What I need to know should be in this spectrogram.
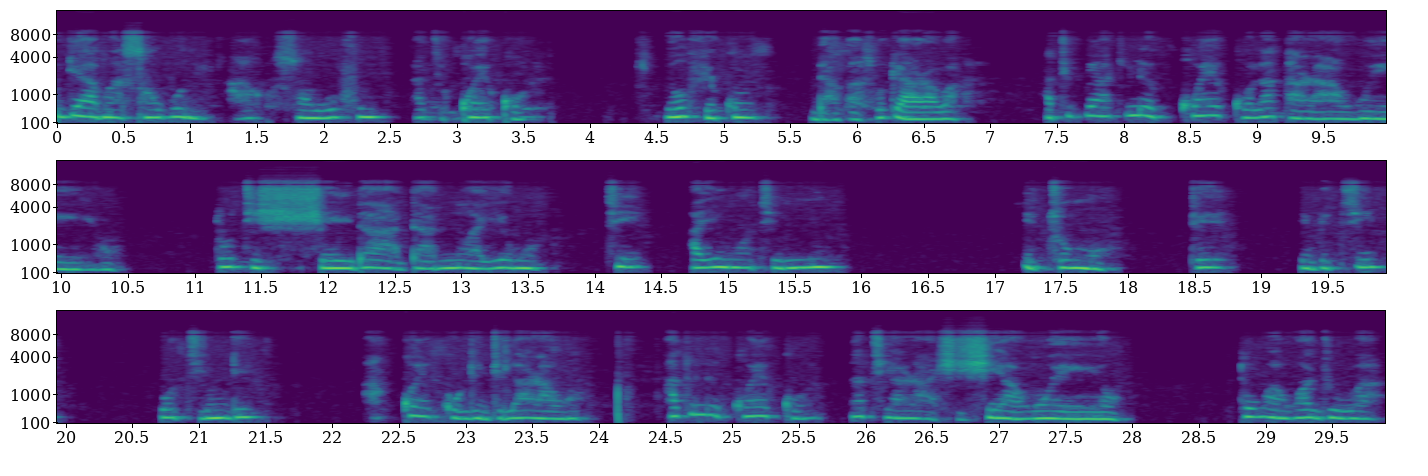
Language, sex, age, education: Yoruba, female, 15-29, tertiary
